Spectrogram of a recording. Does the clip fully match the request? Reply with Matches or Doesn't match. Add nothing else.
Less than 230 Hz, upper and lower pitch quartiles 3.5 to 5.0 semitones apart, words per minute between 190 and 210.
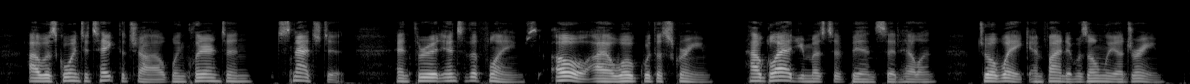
Matches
